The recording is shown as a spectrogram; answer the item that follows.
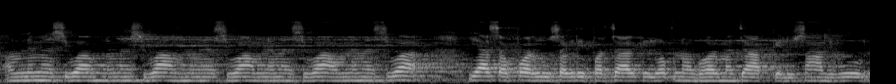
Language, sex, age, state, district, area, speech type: Maithili, female, 60+, Bihar, Supaul, rural, spontaneous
